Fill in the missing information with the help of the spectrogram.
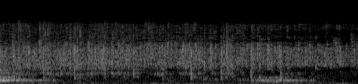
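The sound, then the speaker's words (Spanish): Sustained applause from a crowd at the DIF Guerrero 2022 activities report, for the institution's workers: a dense crackle of many hands clapping steadily at a fairly even loudness for the whole stretch, with no clear individual claps standing out. “Nuestros invitados de honor son ustedes, que han creído en nosotros y en nuestro trabajo, por lo que les damos un fuerte aplauso a todos los que laboramos en esta noble institución.”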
